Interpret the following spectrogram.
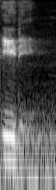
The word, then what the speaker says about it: EDI: Why are you named Edie? is the pronunciation of EI. That is an acronym for enhanced defense.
